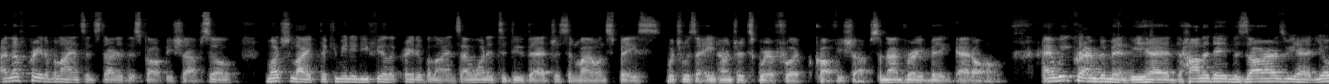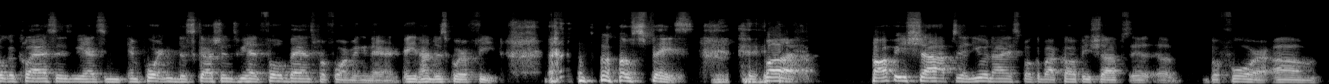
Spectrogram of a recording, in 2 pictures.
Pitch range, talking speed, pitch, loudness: 110-140 Hz, 190 wpm, 125 Hz, -20 LUFS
